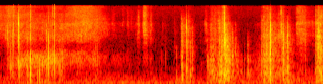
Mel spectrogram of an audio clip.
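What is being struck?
Paper newspaper.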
